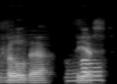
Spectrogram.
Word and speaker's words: wildebeest: If you took it right to English, it would be wild beast. But nobody calls it a wild beast. That sounds very strange. Wildebeest. Wildebeest. Yes. This is the correct pronunciation.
